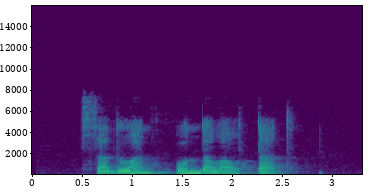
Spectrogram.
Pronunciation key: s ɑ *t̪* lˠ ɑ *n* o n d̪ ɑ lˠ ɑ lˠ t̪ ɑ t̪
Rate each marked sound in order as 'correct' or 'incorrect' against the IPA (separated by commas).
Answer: incorrect, correct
